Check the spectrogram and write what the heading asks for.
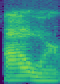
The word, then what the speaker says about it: hour: we have our honest the h is silent the h is a consonant but it doesn't have any sound so we use an hour because we have the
